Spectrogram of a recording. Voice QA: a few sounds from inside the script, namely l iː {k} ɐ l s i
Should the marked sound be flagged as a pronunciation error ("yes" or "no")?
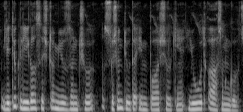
yes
